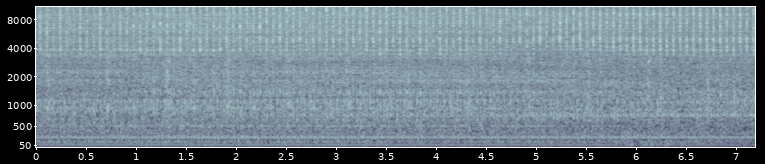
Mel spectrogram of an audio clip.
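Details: Audi 3.0 TDI diesel idling: a sharp, even ticking clatter about a hundred a minute over a high hiss; abnormal engine noise, source not evident.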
